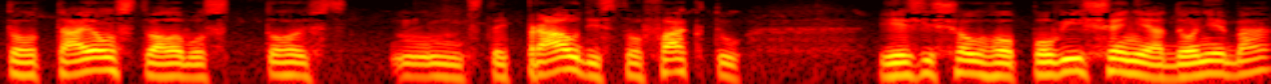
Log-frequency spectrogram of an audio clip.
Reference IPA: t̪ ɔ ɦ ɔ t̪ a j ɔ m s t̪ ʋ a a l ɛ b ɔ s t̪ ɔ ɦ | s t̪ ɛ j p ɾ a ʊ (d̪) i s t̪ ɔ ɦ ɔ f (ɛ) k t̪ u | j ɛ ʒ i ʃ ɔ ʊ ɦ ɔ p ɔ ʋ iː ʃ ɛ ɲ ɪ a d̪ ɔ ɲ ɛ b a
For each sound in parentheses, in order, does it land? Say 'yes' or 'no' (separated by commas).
yes, no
